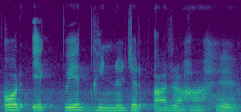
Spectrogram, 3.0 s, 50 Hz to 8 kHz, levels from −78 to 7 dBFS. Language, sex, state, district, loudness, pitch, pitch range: Hindi, female, Bihar, Patna, -19 LUFS, 190 Hz, 180-195 Hz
